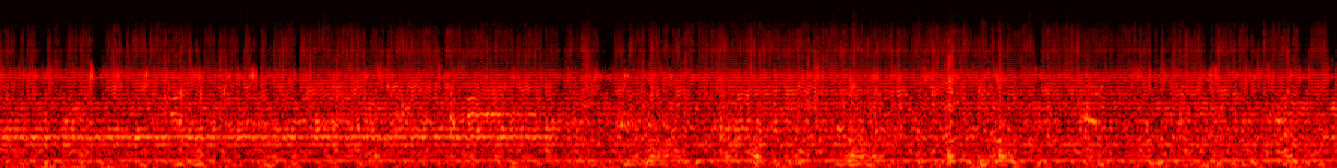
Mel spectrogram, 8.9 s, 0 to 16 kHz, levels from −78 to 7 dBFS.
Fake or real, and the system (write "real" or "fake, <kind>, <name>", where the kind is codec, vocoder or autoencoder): fake, vocoder, BigVGAN v2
